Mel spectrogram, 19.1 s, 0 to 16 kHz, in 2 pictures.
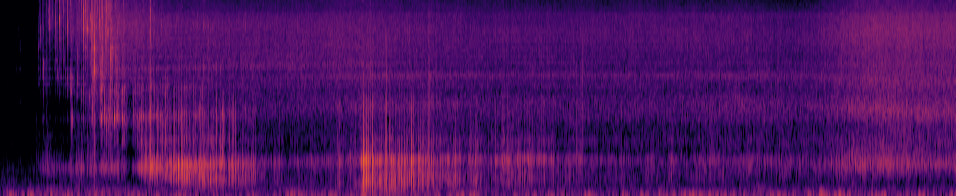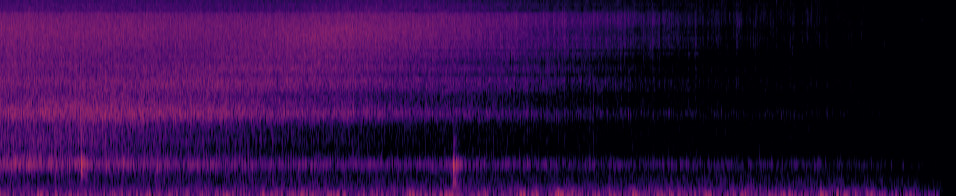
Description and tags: Pouring a fizzy drink
Pouring a can of fizzy drink/soda/beer into a glass. Recorded on an H5
beer, drink, lager, water, sparkling, pouring, can, glass, CO2, ale, fizzy, pour, carbonated, carbon-dioxide, coca-cola, beverage, coke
